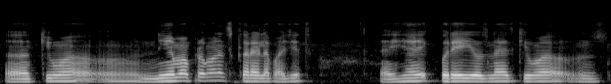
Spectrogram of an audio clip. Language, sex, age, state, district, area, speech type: Marathi, male, 30-45, Maharashtra, Akola, rural, spontaneous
